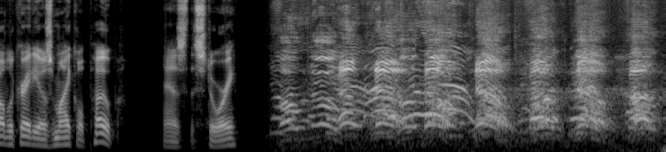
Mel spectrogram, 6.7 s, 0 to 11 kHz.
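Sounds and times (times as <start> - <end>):
speech: 0.0 - 3.0
crowd of protesters chanting in opposition to a sports arena authority: 2.7 - 6.6.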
